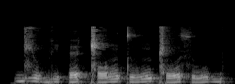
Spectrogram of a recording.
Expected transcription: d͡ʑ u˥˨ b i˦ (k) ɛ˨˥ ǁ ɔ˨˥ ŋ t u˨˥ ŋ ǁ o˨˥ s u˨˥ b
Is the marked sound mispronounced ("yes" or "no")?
yes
